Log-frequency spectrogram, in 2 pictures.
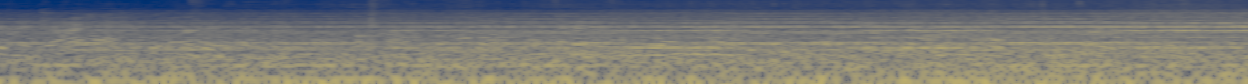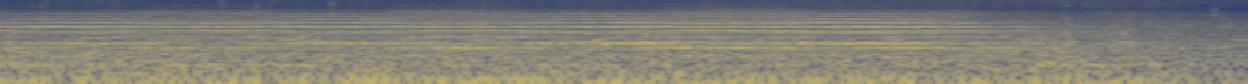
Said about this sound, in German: Der Krankenwagen bringt mich in die Notfallambulanz.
